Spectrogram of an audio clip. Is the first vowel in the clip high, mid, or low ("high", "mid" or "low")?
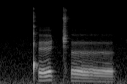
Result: mid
